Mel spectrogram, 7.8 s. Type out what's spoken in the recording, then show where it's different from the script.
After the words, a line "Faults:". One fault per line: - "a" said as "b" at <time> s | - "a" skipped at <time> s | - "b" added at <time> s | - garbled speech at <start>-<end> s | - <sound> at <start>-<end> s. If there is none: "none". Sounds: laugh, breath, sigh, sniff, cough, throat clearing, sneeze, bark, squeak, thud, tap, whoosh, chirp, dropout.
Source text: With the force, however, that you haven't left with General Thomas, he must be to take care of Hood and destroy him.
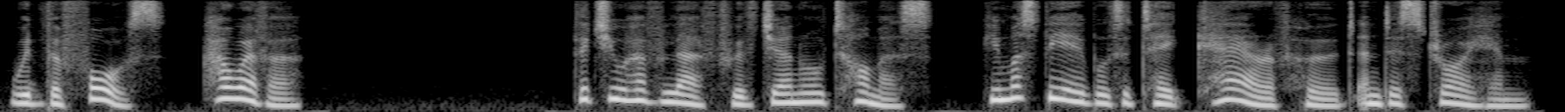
With the force, however, that you have left with General Thomas, he must be able to take care of Hood and destroy him.
Faults:
- "haven't" said as "have" at 3.1 s
- "able" added at 5.3 s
